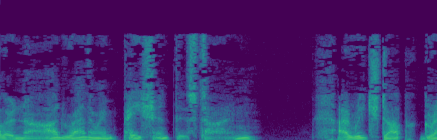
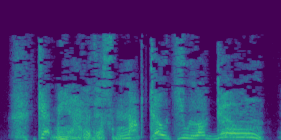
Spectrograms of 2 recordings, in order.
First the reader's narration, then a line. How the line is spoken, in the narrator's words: he spat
